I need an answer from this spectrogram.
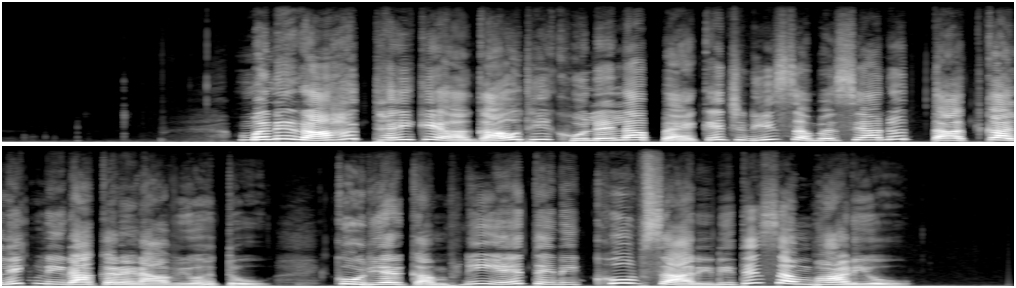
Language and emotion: Gujarati, happy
